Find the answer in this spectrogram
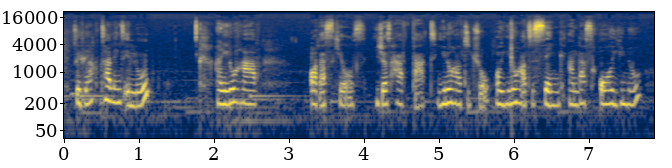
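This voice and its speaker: A woman's medium-pitched voice with vocal fry, a fairly quick pace and fairly even intonation. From northern Nigeria (Kaduna State). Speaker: YouTuber. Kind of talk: casual vlog monologue.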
